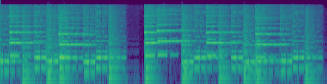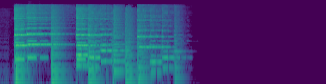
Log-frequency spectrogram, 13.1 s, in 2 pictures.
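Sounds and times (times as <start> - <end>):
questioning moderato music: 0.0 - 10.4.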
